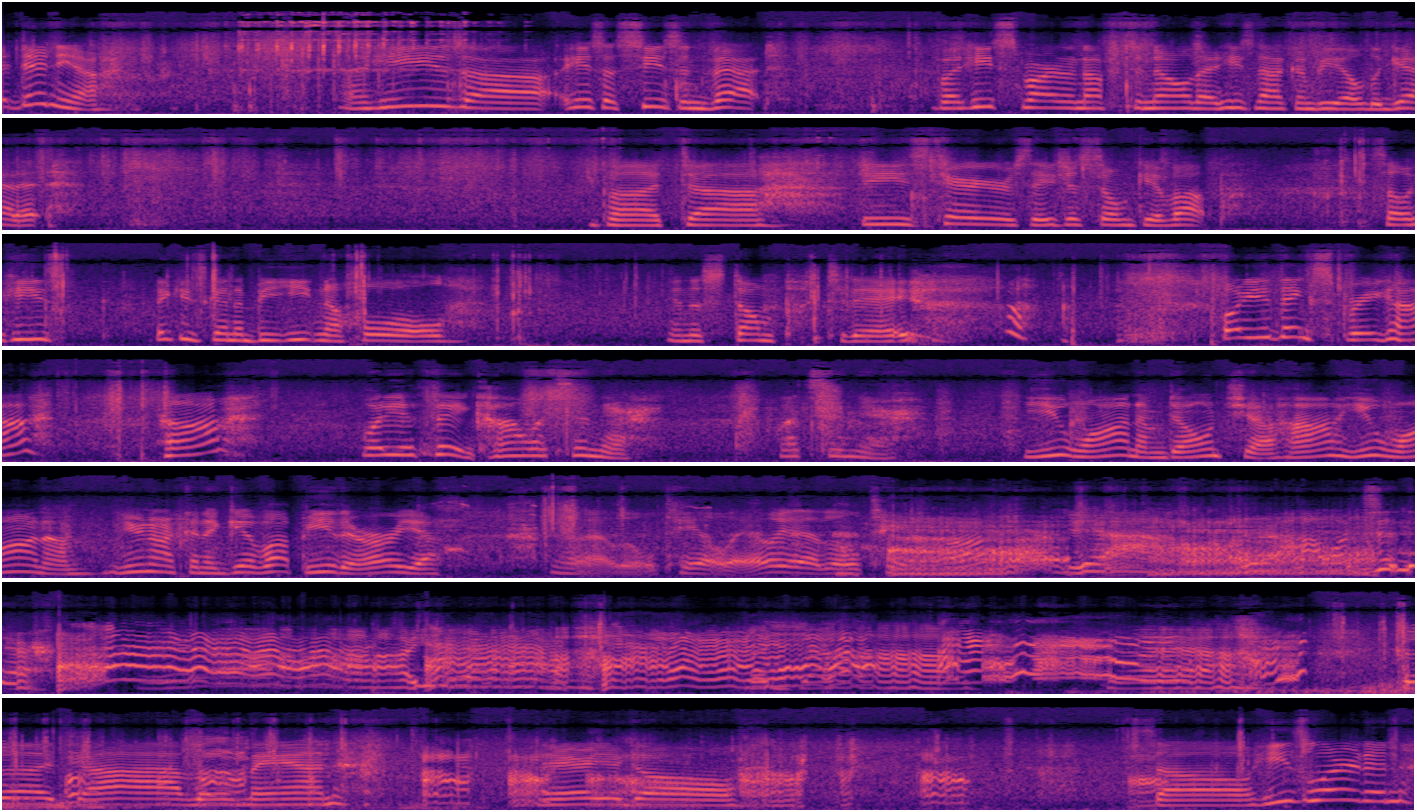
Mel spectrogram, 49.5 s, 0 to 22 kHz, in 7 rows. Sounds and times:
Outside, rural or natural: 0:00.0 - 0:49.4
Speech: 0:04.7 - 0:07.4, 0:20.2 - 0:21.4, 0:22.0 - 0:24.5, 0:25.1 - 0:35.6, 0:42.3 - 0:44.2, 0:45.0 - 0:46.1, 0:48.0 - 0:49.4.

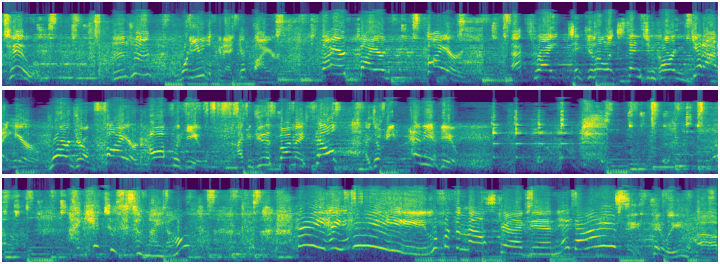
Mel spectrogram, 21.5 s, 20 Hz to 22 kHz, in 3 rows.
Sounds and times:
Music: 0:00.0 - 0:21.4.

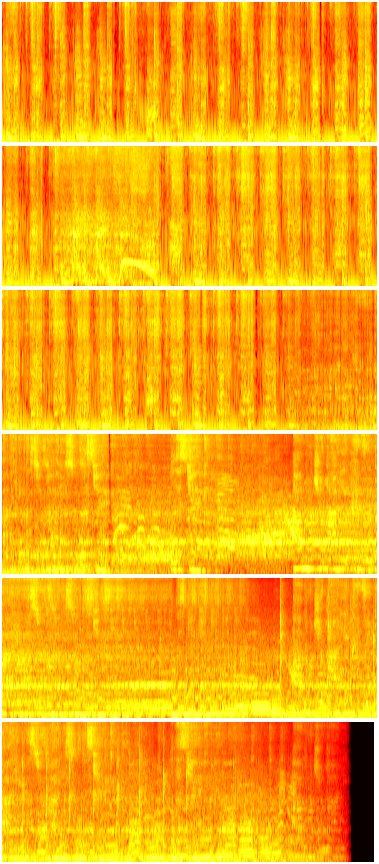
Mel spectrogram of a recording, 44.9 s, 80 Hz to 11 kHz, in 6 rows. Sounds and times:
Disco: 0:00.0 - 0:44.4.

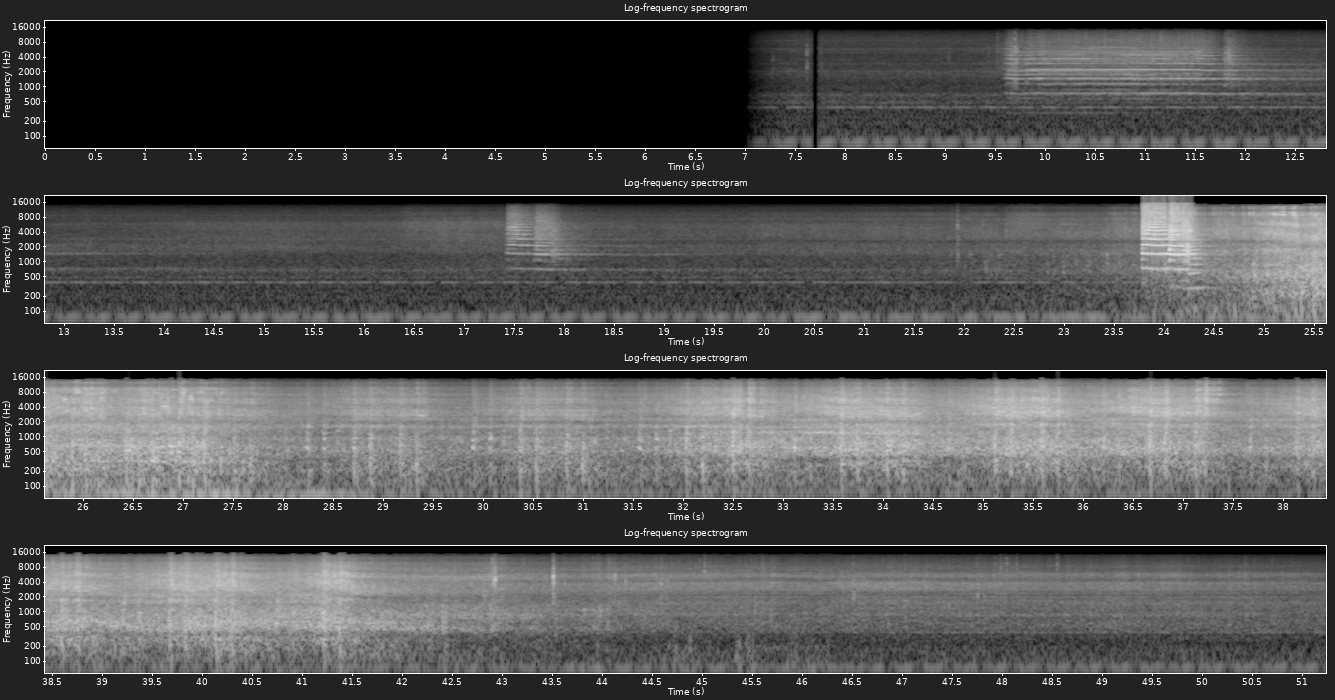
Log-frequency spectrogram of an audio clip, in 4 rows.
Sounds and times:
Outside, urban or manmade: 0:07.0 - 0:51.2
Railroad car, train wagon: 0:07.1 - 0:51.2
Train: 0:07.1 - 0:51.2.

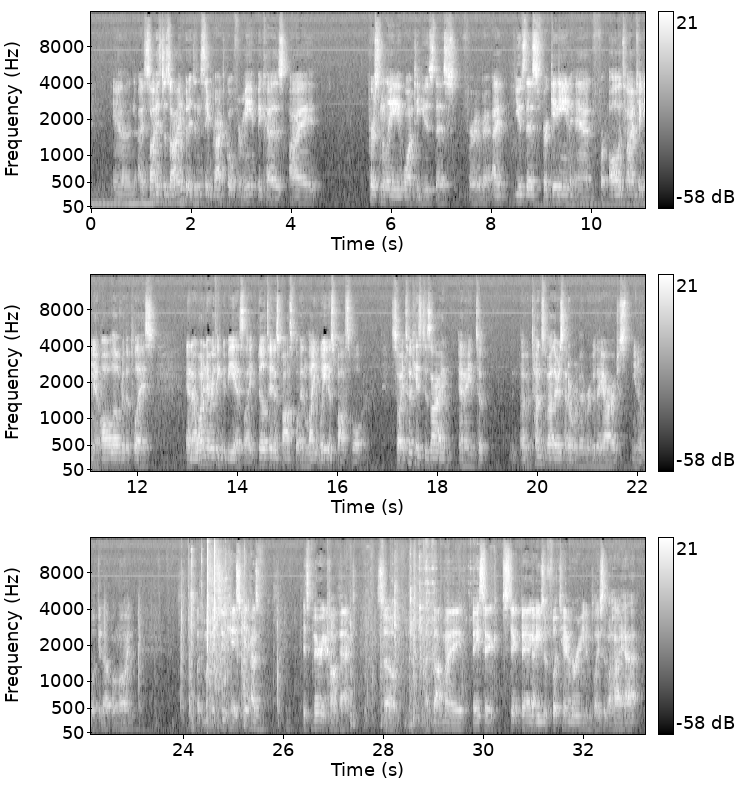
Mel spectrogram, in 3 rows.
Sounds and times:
Speech: 0:00.4 - 0:04.6, 0:05.5 - 0:12.4, 0:13.0 - 0:23.1, 0:24.2 - 0:25.7, 0:26.4 - 0:33.2.

